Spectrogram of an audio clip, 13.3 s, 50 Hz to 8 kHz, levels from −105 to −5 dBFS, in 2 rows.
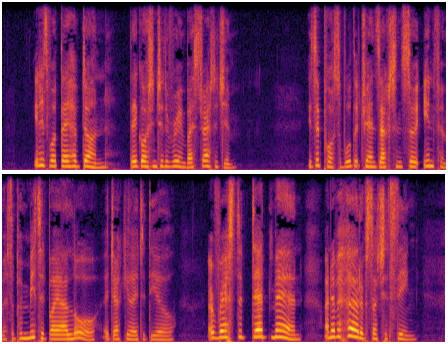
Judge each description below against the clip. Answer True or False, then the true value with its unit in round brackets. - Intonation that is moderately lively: True (3.7 semitones)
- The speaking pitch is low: False (235 Hz)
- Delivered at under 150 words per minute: False (175 wpm)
